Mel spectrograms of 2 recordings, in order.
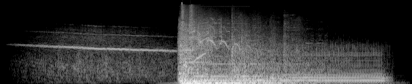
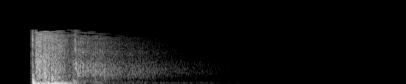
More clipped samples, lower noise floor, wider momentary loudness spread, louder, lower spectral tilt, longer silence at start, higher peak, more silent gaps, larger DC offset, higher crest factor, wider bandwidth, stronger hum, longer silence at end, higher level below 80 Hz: neither; second, -37 dBFS vs -75 dBFS; second, 17 LU vs 21 LU; about the same, -15 LUFS vs -17 LUFS; about the same, -5.5 dB/octave vs -6.5 dB/octave; about the same, 0.35 s vs 0.3 s; about the same, 0 dBFS vs 0 dBFS; neither; neither; second, 14 dB vs 20 dB; first, 18 kHz vs 5.2 kHz; neither; second, 0.2 s vs 2.95 s; first, -16 dBFS vs -24 dBFS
